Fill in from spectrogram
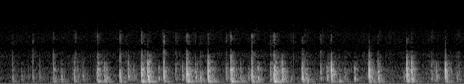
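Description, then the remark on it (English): Hurried footsteps of a man thud down a staircase in a quick, fairly steady run of dull knocks, around a dozen or more, with no voices. “I can hear him going downstairs.”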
